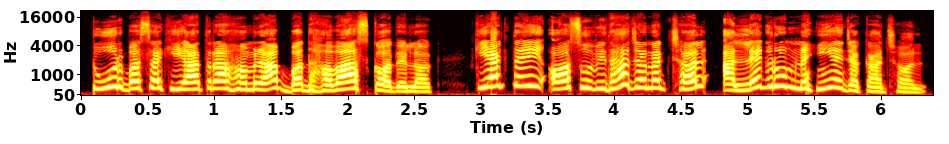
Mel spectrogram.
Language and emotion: Maithili, angry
